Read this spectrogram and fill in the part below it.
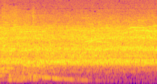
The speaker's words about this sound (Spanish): Una forma para bajar un poquito sin bajar nada es que todo el mundo gritemos, que saquemos de dentro el rollo. Y así podemos saber cuántas miles de personas hay aquí esta noche.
